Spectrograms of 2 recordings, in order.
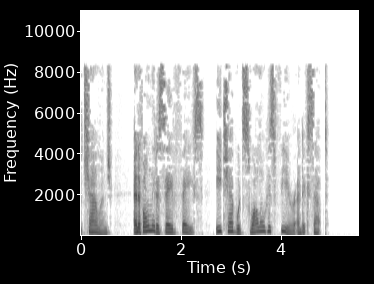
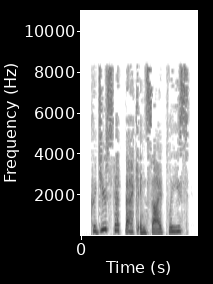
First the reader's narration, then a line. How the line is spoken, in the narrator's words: Icheb asked, his voice tight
